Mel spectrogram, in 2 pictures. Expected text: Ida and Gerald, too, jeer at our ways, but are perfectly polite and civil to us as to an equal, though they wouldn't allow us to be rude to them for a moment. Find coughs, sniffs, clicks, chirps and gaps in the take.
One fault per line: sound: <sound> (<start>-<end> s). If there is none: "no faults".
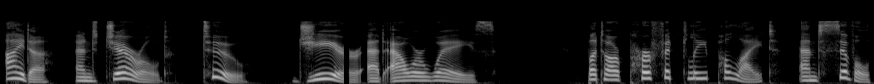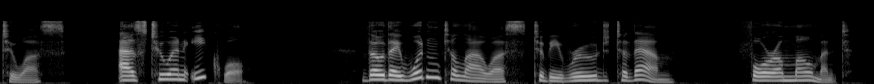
sound: dropout (3.4-3.5 s)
